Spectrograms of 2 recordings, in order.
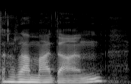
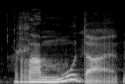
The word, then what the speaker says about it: Ramadan: According to Google and a few of my sources, it's not Ramadan, it's Ramudan.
